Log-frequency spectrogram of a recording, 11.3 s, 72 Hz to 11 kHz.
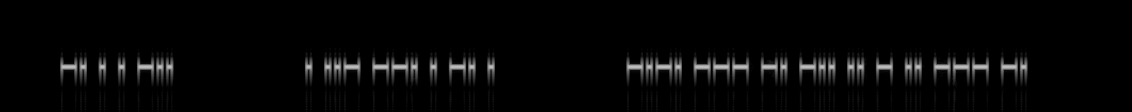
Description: Morse code, heard as a keyed tone, about 25 wpm, 550 Hz. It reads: NEED EUGENE CONDITION
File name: Ultimate Word List / 25WPM Ultimate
